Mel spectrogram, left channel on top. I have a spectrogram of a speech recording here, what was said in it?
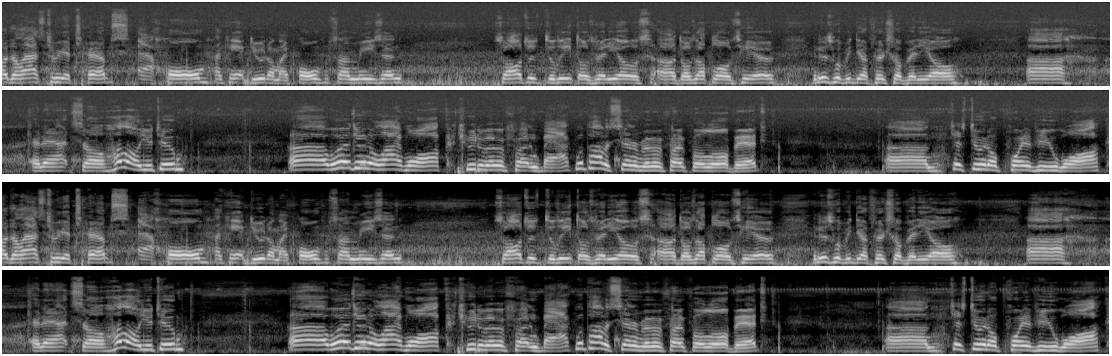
last 3 attempts at home. I can't do it on my phone for some reason, so I'll just delete those videos, those uploads here, and this will be the official video. And that. So, hello YouTube. We're doing a live walk to the riverfront and back. We'll probably sit on the riverfront for a little bit. Just doing a point of view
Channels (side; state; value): left; noise; hiss, 18 dB below the sound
